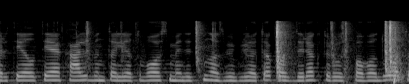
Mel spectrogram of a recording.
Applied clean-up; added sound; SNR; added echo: none; Slam; 0 dB; reverberation time 1.2 s.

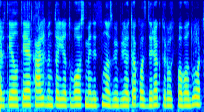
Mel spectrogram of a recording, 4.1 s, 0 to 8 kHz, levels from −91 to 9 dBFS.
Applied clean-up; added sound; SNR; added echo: neural mask model DeepFilterNet 3.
